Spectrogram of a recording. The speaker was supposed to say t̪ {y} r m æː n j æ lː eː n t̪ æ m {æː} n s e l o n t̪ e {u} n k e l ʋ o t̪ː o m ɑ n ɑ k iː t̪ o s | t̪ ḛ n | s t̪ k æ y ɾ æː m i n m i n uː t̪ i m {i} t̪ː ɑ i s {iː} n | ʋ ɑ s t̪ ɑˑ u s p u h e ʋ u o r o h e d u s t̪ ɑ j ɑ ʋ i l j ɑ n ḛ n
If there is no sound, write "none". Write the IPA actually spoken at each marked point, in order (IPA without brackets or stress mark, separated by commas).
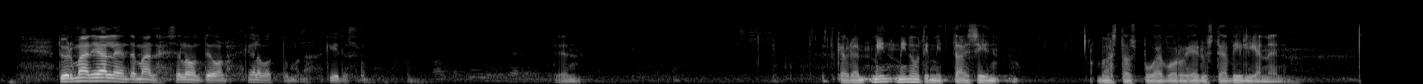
y, æ, o, i, iː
